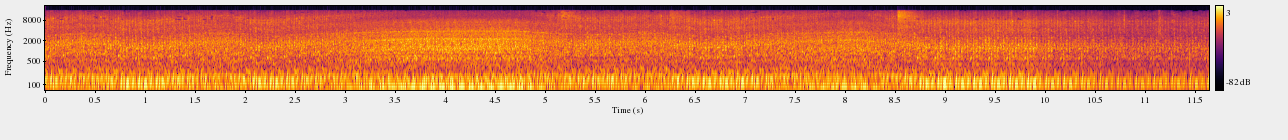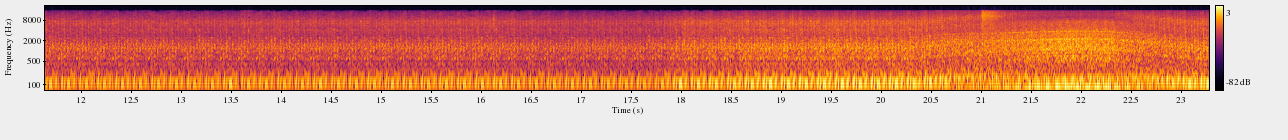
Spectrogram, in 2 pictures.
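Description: A tractor engine rumbles and revs up and down as the tractor drives.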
